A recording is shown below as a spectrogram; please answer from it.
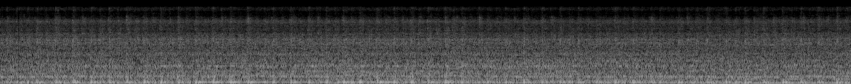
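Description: A motorcycle engine idles steadily at its lowest RPM while the air-fuel mixture screw is being set, a continuous low, even rumble running close and unbroken throughout.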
